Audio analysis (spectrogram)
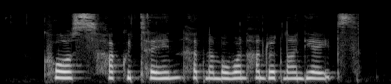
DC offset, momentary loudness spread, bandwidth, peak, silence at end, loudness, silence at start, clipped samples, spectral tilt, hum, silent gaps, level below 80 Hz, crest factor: under 0.1%; 8 LU; 11.5 kHz; -2 dBFS; 0.4 s; -18 LUFS; 0.45 s; under 0.1%; -3.5 dB/octave; none; none; -70 dBFS; 16 dB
